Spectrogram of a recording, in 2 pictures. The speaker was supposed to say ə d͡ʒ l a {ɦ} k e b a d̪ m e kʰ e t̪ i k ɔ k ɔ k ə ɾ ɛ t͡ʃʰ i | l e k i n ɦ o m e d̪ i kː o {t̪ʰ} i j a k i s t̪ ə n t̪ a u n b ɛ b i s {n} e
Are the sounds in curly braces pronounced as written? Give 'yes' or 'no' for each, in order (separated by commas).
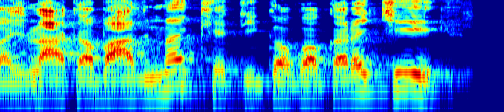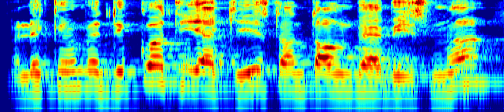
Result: no, no, no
